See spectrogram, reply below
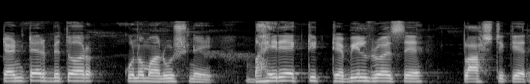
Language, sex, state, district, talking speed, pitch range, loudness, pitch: Bengali, male, Assam, Hailakandi, 115 wpm, 135-160 Hz, -16 LUFS, 150 Hz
